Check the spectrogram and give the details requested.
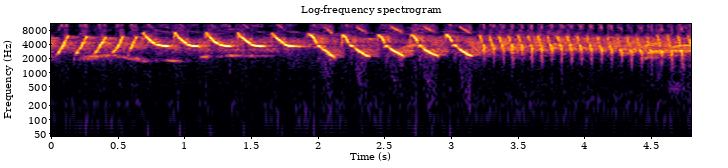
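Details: Caged canary in an agitated state singing loud looping whistles that fall and rise, about three per second, then switching to a fast, dense buzzing trill.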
